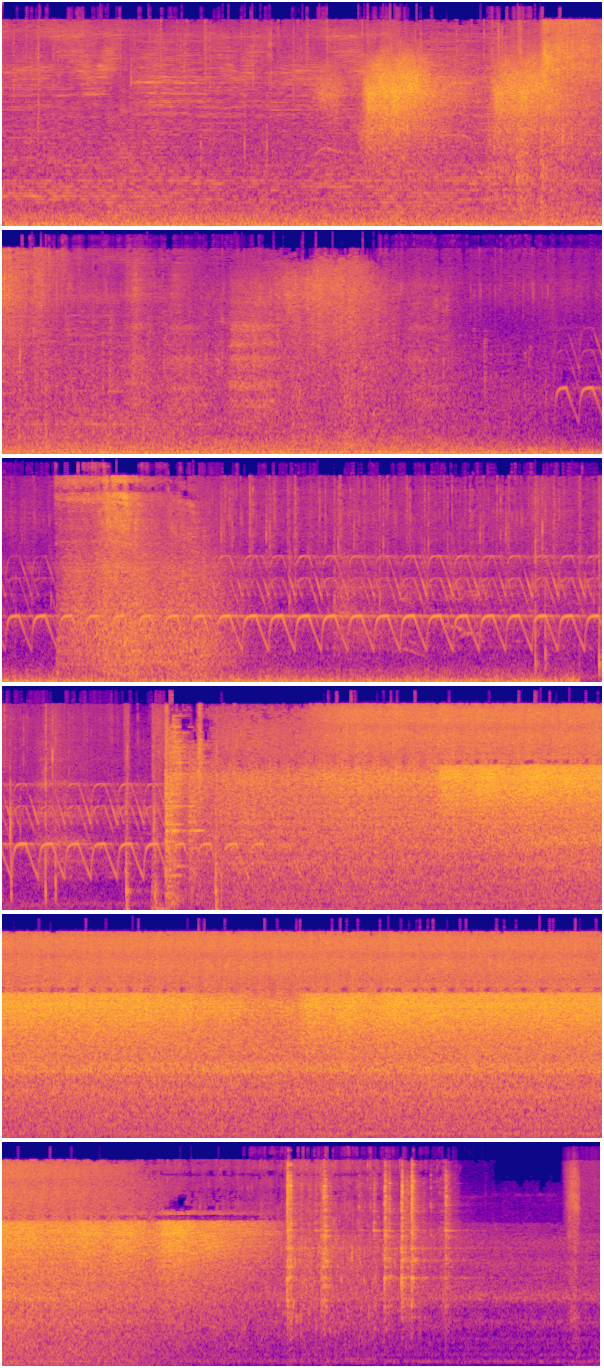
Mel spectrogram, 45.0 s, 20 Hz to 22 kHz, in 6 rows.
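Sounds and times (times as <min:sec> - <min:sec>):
deep rumble: 0:00.0 - 0:22.3
loud rushing noise: 0:04.0 - 0:08.7
warbling siren-like tone: 0:14.3 - 0:27.6.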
